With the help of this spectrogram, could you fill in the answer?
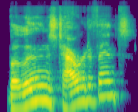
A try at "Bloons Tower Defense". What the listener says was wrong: The thing is, it's not balloons. It's balloons. It's literally called that. Bloons.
